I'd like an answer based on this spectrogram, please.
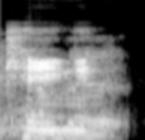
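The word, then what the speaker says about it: Kingambit: I don't like this thing's name because I feel like it should sound different than the word king. Ambit. And yeah, King Ambit.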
